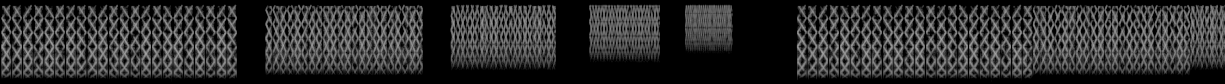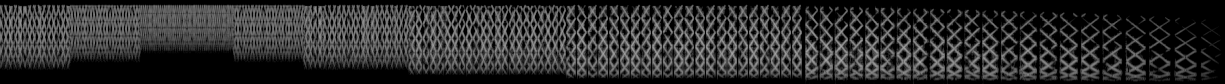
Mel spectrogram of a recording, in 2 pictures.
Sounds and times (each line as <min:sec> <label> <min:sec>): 0:20.3 Warbling tones hitting left and right 0:24.4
